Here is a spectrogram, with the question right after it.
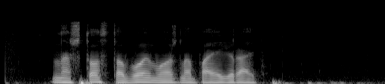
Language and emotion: Russian, neutral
